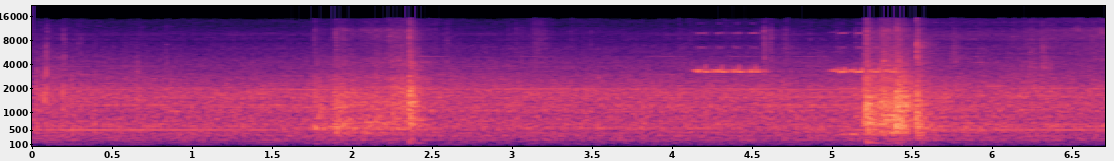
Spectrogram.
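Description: Steady hum of fast-food kitchen equipment, with two short bursts of noise about two and five seconds in and a brief high beep sounding twice between them.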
